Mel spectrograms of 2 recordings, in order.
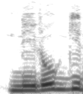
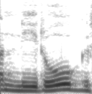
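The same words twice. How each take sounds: First: निरोगी with final ee; wrong form. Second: निरोग ending on g; correct form. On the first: Teacher rejecting the wrong form: निरोगी with final ee. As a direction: say "ni-ro-gee" for निरोगी. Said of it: "नहीं होता". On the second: Teacher giving the right form: निरोग ending on g. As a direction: say निरोग with no final vowel. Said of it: "शुद्ध है". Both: Shown as a demonstration.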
